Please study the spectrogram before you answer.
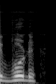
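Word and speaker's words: would: एल डी ऐसे ही सी ओ यू एल डी कुड डब्लू ओ यू एल डी वुड तो यहां पर हमारा एल साइलेंट होता है है ना एल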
